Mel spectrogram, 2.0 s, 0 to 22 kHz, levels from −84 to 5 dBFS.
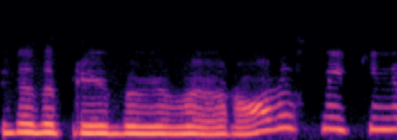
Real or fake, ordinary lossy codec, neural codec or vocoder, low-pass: real; Opus, 16 kbps; none; 10.8 kHz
